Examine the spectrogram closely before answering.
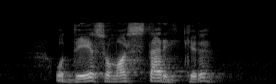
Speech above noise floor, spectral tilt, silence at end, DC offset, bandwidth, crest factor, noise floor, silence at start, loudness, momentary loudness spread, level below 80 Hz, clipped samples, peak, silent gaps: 37 dB; -4 dB/octave; 0.6 s; under 0.1%; 7.6 kHz; 20 dB; -65 dBFS; 0.55 s; -29 LUFS; 11 LU; -82 dBFS; under 0.1%; -12 dBFS; none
